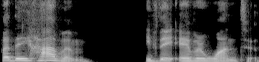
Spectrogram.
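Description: This podcast guest, a woman in her fifties whose first language isn't English, has a lowish, gravelly voice and speaks at a moderate pace. Her casual interview chat is full of animated stories, frequent restarts, asides, and "you know."

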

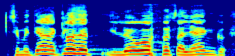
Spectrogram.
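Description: A man's voice: sits high, brisk. A man with a Mexican accent in casual chat, often repeating words as he talks.

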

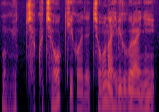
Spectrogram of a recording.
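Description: A man's voice: on the low side, fairly quick, mellow, dry recording. A man with a Kansai accent telling a comic anecdote to a listener, chatty and exasperated, with polite asides. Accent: Kansai Japanese.

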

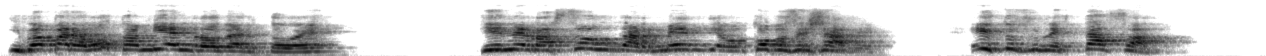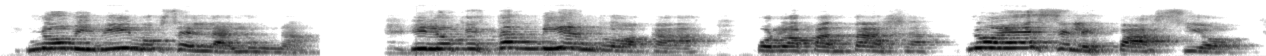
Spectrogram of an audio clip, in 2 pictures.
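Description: Argentine woman ranting and scolding, super high voice, roomy echo. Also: big pitch swings, a little slow, fairly bright tone. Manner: scolding, indignant, preachy. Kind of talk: comic sketch rant.

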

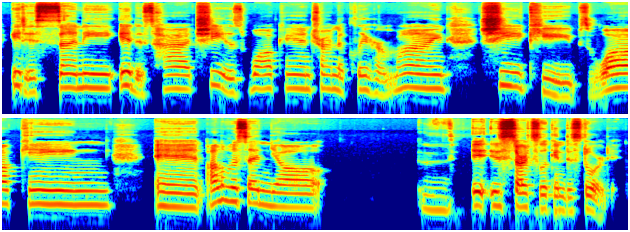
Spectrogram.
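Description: A woman's voice: mid-range voice, darkish tone. A woman giving a chatty, profane recap of a TV episode, talking straight to her viewers. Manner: chatty, profane, addresses audience directly. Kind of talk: casual recap monologue.

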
